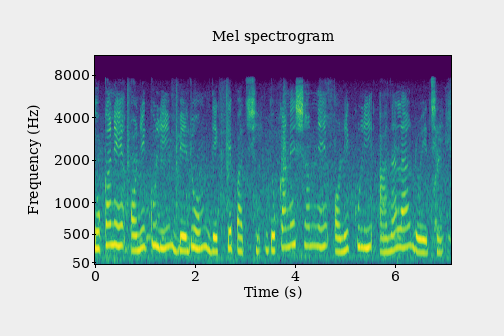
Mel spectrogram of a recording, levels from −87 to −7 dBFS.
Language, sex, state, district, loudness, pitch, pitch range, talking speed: Bengali, female, West Bengal, Alipurduar, -14 LUFS, 275 Hz, 230-300 Hz, 85 wpm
